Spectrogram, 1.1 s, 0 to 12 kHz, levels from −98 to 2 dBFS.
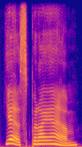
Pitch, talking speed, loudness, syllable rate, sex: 245 Hz, 215 wpm, -15 LUFS, 4.1 syllables/s, female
